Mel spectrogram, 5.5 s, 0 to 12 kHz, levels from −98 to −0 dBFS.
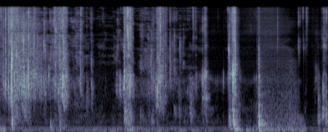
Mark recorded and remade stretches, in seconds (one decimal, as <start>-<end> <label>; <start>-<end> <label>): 0.0-3.3 recorded; 3.3-5.5 remade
